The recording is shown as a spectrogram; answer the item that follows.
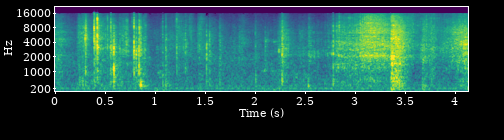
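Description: Small plastic zip bag of diamond painting drills crinkling and clicking as it is handled and opened, then about three seconds in a brief rush of the drills pouring into a plastic tray.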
